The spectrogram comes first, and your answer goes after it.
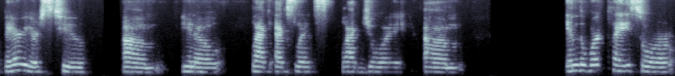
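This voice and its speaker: Measured woman moderating a panel. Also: fairly low pitch, a little mellow, poor audio. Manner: measured, explanatory, frequent fillers. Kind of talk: panel discussion.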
